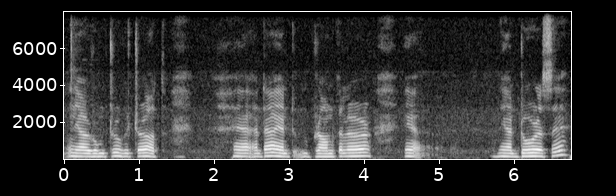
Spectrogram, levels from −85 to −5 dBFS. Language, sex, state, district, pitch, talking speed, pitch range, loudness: Assamese, male, Assam, Sonitpur, 170 Hz, 125 wpm, 160-175 Hz, -15 LUFS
